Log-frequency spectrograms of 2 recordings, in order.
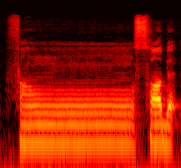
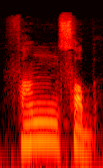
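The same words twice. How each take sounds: First: "fansab" with the n hidden in a long hum; "fansab", long nasalized hum before the s; with ikhfa. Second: "fansab" with the n fully articulated; "fansab", clear n, no hum; without ikhfa. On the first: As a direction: draw out the hidden noon in "fansab". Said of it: "With ikhfa, it's pronounced". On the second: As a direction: sound the noon clearly in "fansab". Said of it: "is pronounced without ikhfa". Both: Shown as a demonstration.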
